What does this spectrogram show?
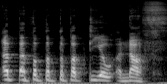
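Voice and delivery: high, hurried, frantic, abrupt cut-off.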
